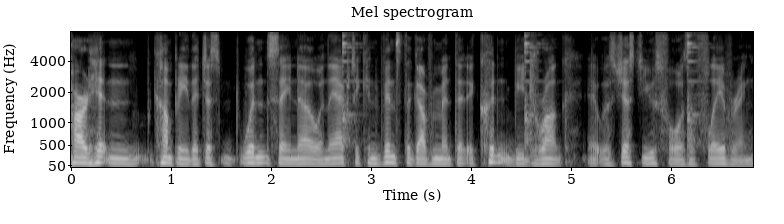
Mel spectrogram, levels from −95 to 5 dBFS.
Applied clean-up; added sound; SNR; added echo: none; Cutlery, silverware / Dishes, pots, and pans; 15 dB; none.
